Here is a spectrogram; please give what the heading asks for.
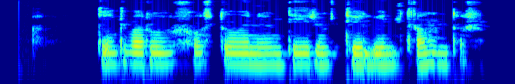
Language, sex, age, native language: Icelandic, other, 13, Icelandic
